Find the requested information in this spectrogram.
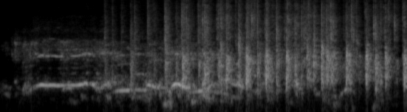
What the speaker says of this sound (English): we come back from the break and we like clapping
